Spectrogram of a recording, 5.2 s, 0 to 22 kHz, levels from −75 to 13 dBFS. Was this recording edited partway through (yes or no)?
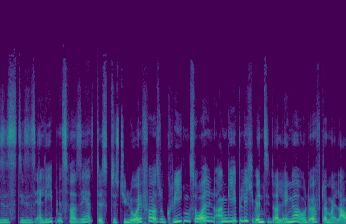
yes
